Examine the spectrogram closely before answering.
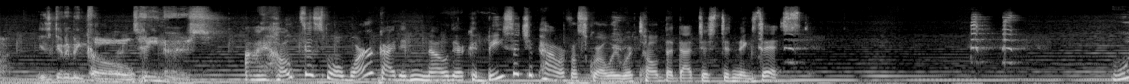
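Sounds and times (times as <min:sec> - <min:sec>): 
speech: 0:00.4 - 0:08.2
squeaky donut squeaking: 0:07.8 - 0:08.2, 0:09.7 - 0:10.4.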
